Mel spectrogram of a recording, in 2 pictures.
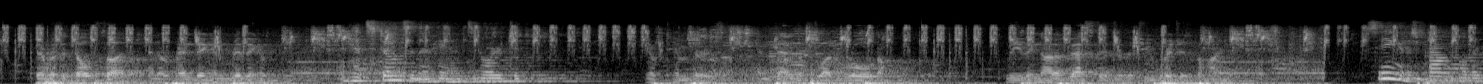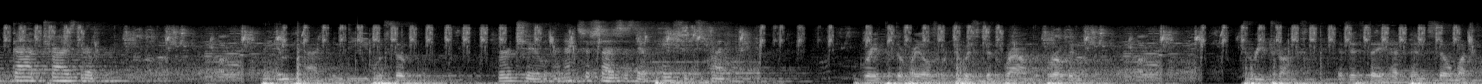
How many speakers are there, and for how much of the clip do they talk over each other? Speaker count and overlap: two, no overlap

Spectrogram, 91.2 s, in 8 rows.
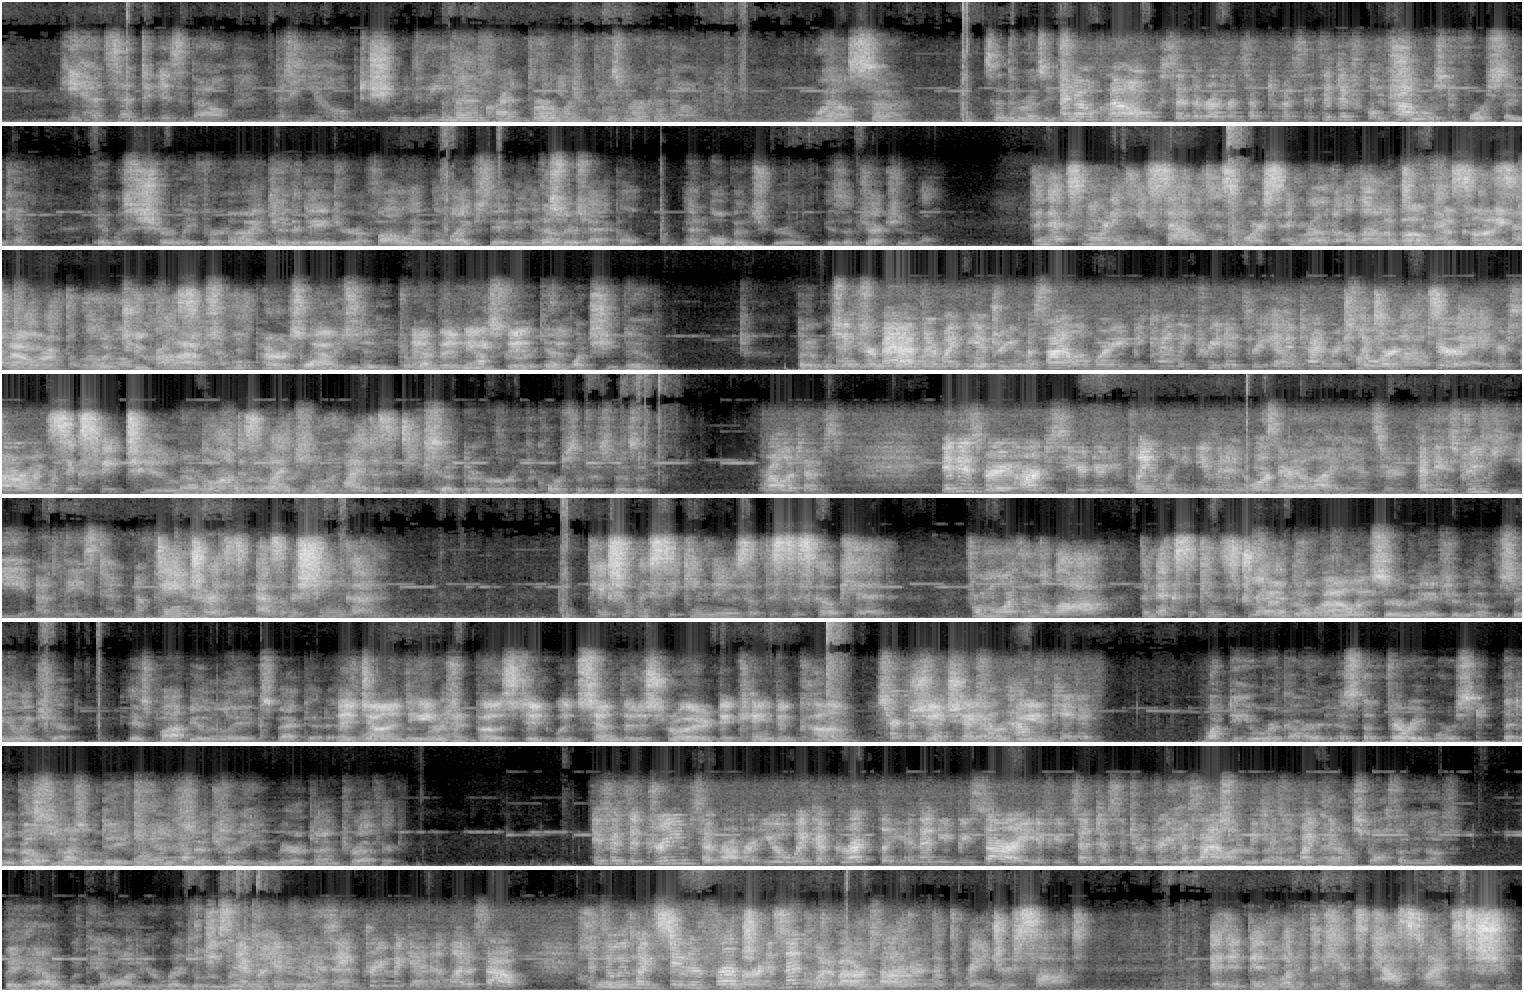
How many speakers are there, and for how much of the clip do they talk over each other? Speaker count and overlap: seven, about 35%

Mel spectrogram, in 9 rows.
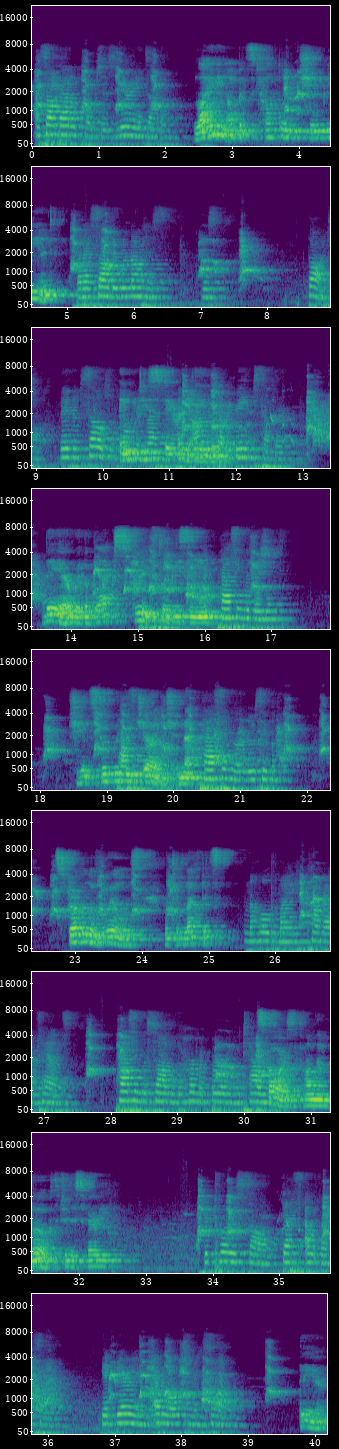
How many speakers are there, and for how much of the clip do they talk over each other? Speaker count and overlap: two, about 11%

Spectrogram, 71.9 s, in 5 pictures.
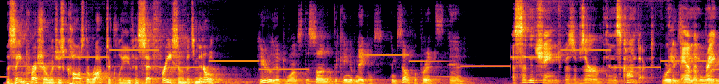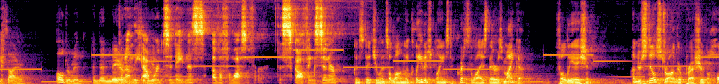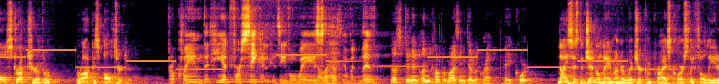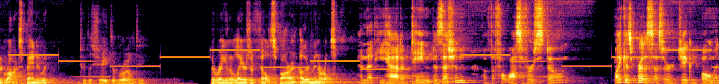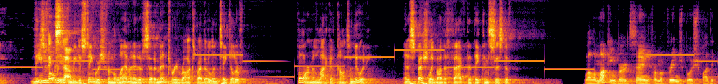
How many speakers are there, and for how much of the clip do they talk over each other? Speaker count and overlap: three, about 6%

